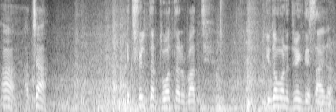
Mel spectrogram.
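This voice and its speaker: A man doing casual on-the-go travel commentary, talking to viewers in short, repeated phrases. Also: fast talker. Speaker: travel vlogger. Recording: loud train noise behind. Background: train rumble and ambience.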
